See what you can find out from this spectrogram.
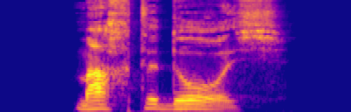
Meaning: inflection of durchmachen: 1. first/third-person singular preterite 2. first/third-person singular subjunctive II
- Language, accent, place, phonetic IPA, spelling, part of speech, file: German, Germany, Berlin, [ˌmaxtə ˈdʊʁç], machte durch, verb, De-machte durch.ogg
